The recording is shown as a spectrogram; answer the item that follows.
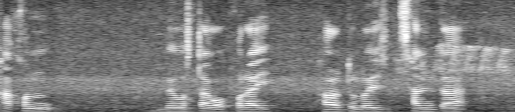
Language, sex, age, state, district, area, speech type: Assamese, male, 60+, Assam, Goalpara, urban, spontaneous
